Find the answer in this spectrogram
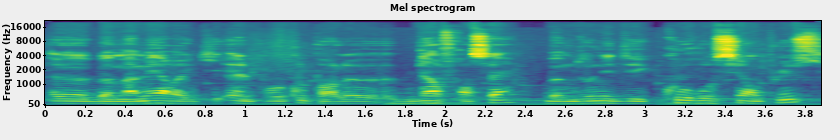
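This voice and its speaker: Fairly quick speech from a man, pitched fairly low, over noticeable background noise. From Portugal. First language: Portuguese (speaking French). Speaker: youtuber. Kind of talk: interview. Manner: hesitant, many fillers.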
